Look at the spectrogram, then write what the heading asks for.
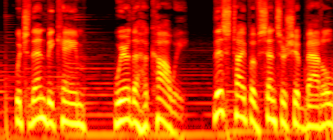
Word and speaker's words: Hekawi: They settled on the Hekawi tribe, pronounced Hekawi, which maintained the basic sound pattern of the original joke while using much cleaner language.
